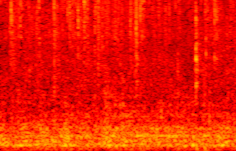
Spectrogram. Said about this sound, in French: J'entends le pain qui crépite. On dirait presque le bruit du feu, mais non. C'est la croûte qui tergiverse.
